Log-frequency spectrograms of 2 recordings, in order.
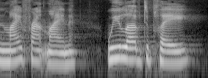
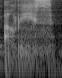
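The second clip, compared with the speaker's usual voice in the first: whisper; 9 dB quieter than usual. Retold or imitated. Husband whispering to her.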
